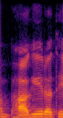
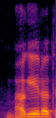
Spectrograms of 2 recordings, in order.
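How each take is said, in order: First: भागीरथी opened with long "bhaa"; correct pronunciation. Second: भगीरथ opened with short "bha"; wrong pronunciation. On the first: Teacher correcting the word, भागीरथी with long first vowel. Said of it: "भागीरथी होता है". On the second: Teacher showing the wrong form, भगीरथ with short first vowel. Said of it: "भगीरथ नहीं होता". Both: Shown as a demonstration.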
